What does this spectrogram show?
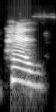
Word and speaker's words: has: Membacanya itu has, seperti ada z di situ, ya, has.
